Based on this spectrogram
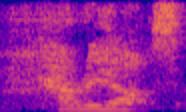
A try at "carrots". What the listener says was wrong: Stop saying carryots. That there's no the word chariot is not in the word carrot.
